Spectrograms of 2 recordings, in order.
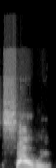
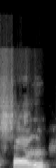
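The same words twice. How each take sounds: First: The word is said as two syllables. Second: The word is said as one syllable. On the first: The speaker calls it right. "Two syllables" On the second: The speaker calls it wrong. "It's not sour"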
